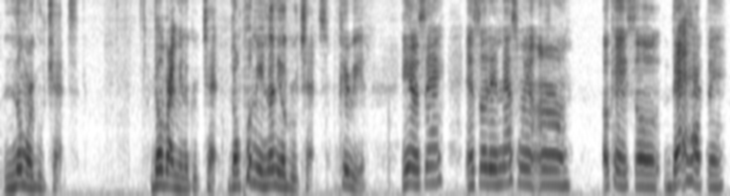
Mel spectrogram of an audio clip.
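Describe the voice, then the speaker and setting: A woman's voice: on the high side, moderate pace, darkish tone, no echo. Blunt, profane young woman telling a story. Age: young adult. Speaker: vlogger. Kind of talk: casual storytime vlog.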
